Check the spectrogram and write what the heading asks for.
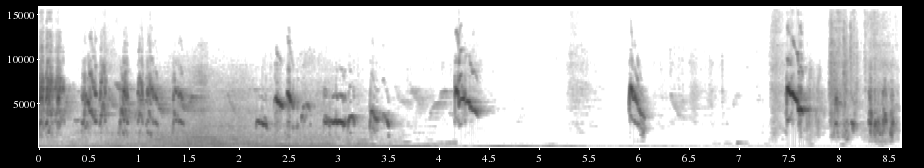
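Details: Asian pied starling singing: quick chattering whistles and squeaks over a low background hum, then isolated sharp squeaky notes spaced a second or more apart.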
